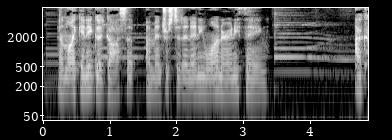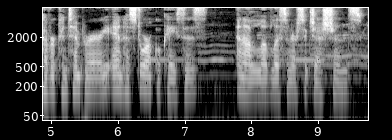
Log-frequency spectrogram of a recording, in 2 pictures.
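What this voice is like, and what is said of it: Southern US accent. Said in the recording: “she has an amazing Southern accent.”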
